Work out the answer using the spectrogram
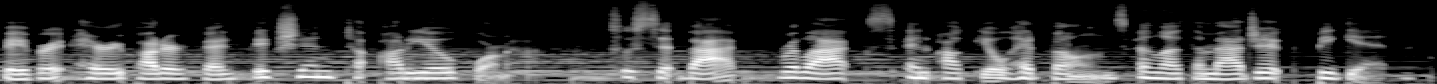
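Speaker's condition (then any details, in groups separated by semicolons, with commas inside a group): No condition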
